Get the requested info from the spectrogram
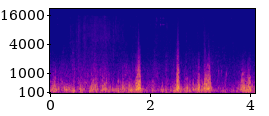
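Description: Wind buffeting the microphone and choppy water slapping against a bass boat's hull, with a few short splashes as a hooked largemouth bass is fought to the side of the boat.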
